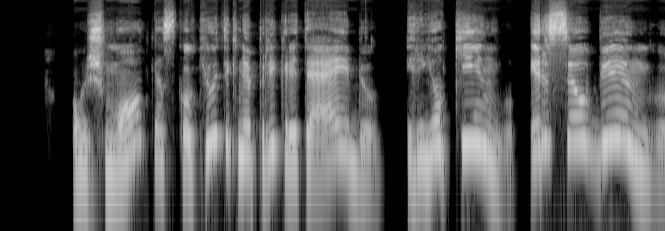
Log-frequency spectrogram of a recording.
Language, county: Lithuanian, Tauragė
